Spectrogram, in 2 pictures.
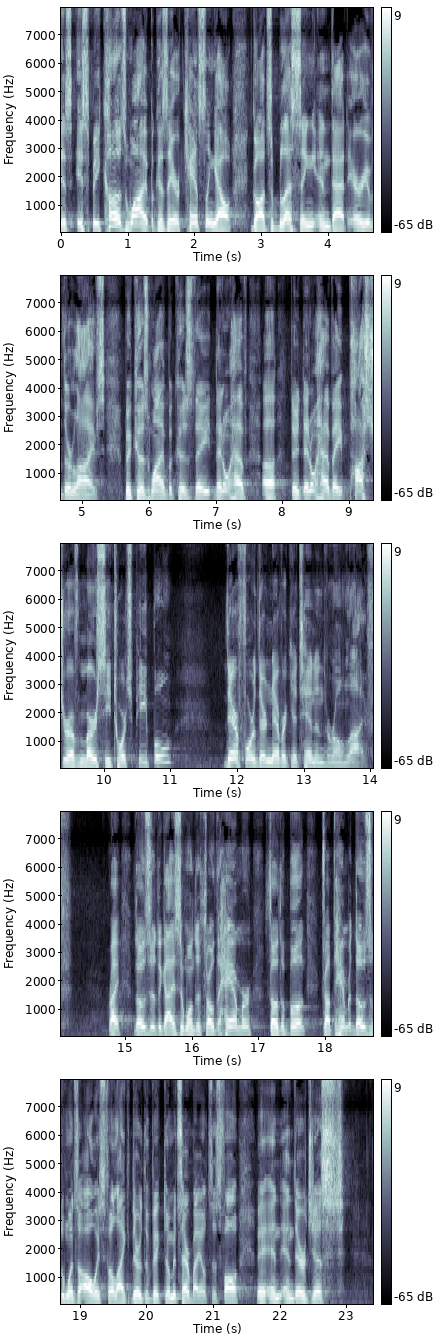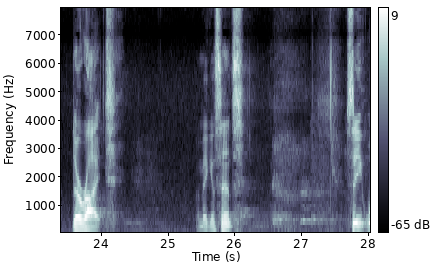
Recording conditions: live audience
